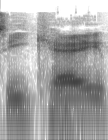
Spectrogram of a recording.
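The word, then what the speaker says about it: Szekely: My Hungarian grandfather's name was CK, but it's spelled, it looks like S, it's a mess. It's S-Z-E-K-E-L-Y, and it sounds like CK, though.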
